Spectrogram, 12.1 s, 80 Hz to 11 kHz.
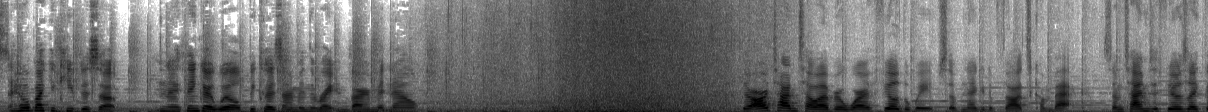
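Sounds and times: ocean wave rushing in: 4.2 - 7.6.

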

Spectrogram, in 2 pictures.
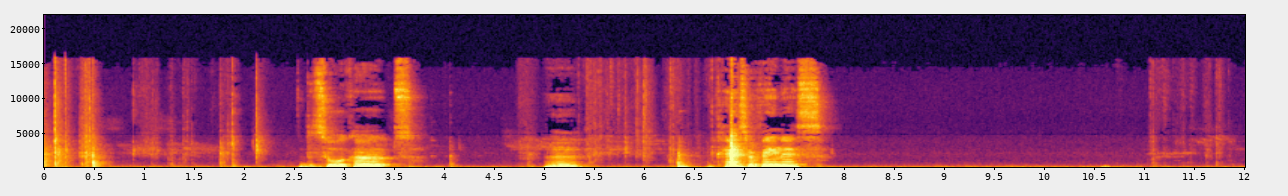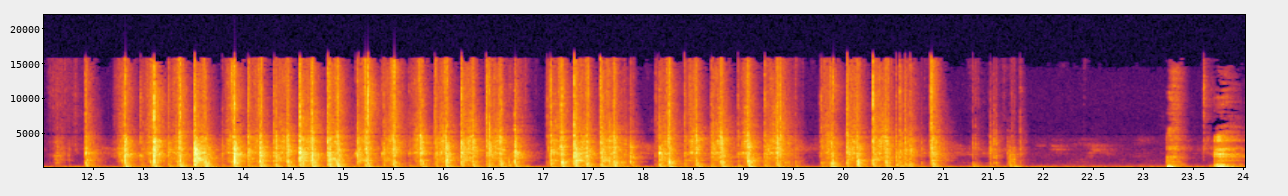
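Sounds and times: cards being shuffled: 0.0 - 2.3, 5.4 - 6.4, 11.0 - 21.8.

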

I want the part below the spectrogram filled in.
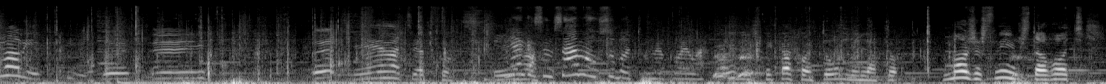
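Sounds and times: horse hoofbeats on dirt: 0.0 - 10.7.

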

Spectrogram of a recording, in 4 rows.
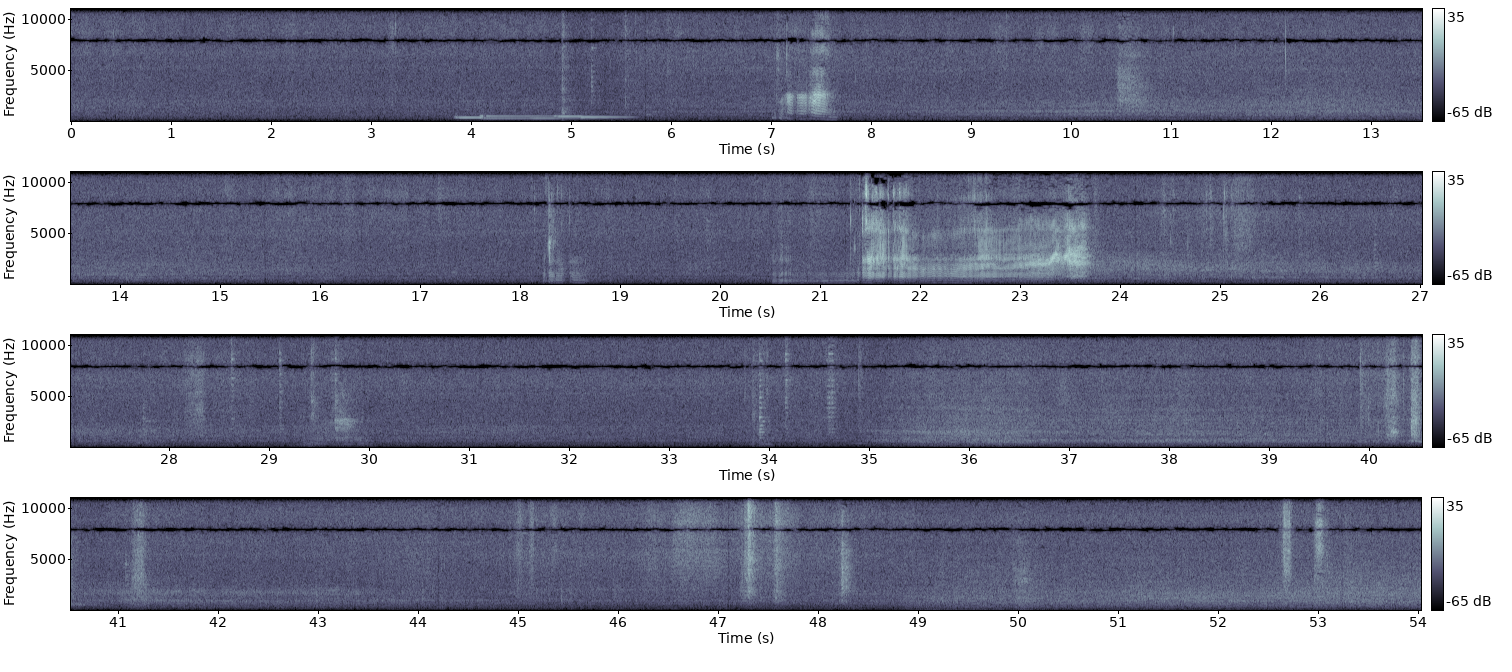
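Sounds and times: steady overlapping notes: 3.9 - 5.7
cat meowing: 7.0 - 7.7, 20.6 - 23.8.

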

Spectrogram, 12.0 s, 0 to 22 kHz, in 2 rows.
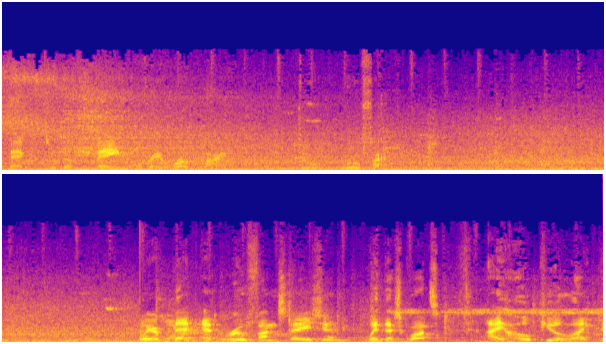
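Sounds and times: low train engine hum: 0.0 - 12.0.

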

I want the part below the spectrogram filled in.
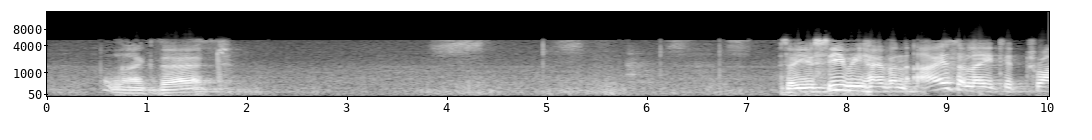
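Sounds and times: faint room noise: 0.0 - 10.0
pen scratching a line: 3.8 - 5.5, 6.1 - 7.1.

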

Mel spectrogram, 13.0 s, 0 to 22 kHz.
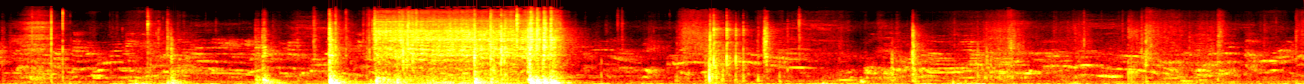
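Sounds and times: faint background voices: 0.0 - 13.0.

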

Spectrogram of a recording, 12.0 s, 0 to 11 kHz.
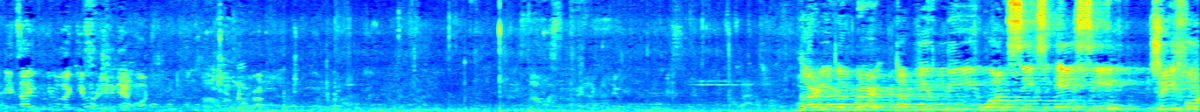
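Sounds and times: people chatting in a crowd: 0.0 - 12.0.

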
